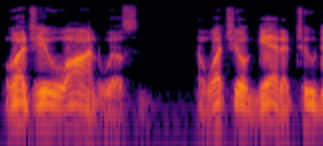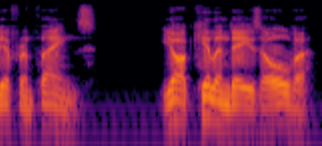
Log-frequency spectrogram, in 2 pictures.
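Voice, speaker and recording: Guy doing a calm western gunslinger for an audiobook, low and controlled, few words, quietly dangerous. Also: measured pace, dry recording. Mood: quiet, resolute. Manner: gentle, terse, controlled. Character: cool, quietly menacing gunfighter of the Old West. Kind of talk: audiobook character reading.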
